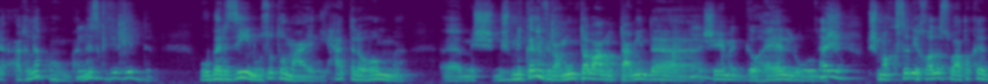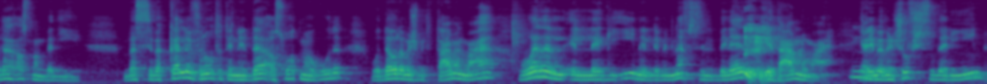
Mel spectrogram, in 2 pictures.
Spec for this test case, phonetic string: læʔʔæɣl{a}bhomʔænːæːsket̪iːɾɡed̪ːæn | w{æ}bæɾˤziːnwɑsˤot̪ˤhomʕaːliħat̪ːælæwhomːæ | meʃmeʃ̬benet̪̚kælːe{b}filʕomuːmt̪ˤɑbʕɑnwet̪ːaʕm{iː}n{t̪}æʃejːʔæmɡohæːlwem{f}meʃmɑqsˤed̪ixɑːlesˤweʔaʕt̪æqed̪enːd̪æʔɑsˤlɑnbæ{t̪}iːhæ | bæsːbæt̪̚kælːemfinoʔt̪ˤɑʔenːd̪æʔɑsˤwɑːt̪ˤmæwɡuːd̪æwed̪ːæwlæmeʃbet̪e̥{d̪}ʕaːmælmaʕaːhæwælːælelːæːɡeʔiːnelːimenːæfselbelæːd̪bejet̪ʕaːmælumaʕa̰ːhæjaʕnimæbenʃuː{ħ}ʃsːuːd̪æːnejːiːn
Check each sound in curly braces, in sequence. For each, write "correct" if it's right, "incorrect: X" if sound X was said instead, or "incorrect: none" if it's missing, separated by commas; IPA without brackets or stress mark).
incorrect: æ, incorrect: e, incorrect: m, correct, incorrect: d̪, incorrect: ʃ, incorrect: d̪, incorrect: t̪, incorrect: f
